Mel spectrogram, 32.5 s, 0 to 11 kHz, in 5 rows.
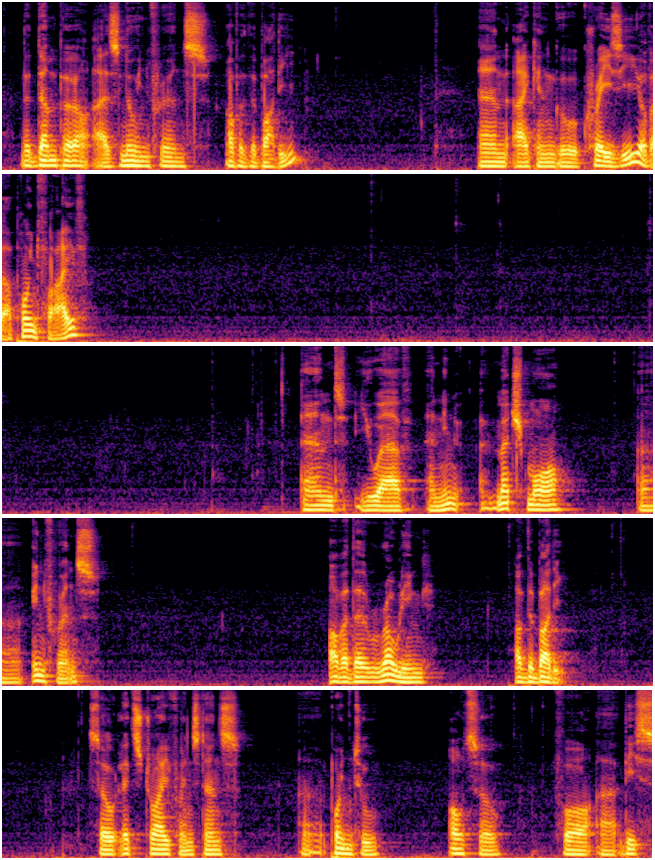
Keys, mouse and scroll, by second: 0.0 shift+middle click, 0.6 middle click, 1.4 shift+middle click, 3.4 shift+click, 11.2 right click, 15.1 middle click, 15.8 shift+middle click, 16.4 middle click, 19.2 shift+middle click, 19.5 middle click, 20.9 shift+click, 25.7 click, 31.0 middle click, 31.5 shift+middle click, 32.1 middle click.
